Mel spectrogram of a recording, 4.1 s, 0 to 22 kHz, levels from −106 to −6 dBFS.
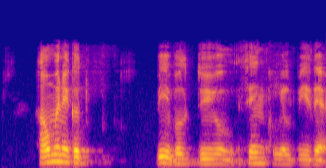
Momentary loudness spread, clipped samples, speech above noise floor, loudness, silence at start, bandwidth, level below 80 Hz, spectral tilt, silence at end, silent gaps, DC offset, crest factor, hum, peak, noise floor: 13 LU; under 0.1%; 48 dB; -24 LUFS; 0.5 s; 7.8 kHz; -66 dBFS; -5.5 dB/octave; 0 s; none; under 0.1%; 20 dB; none; -6 dBFS; -71 dBFS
